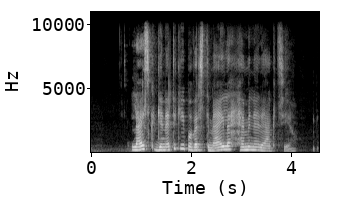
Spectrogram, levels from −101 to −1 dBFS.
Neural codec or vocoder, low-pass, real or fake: none; 9.9 kHz; real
